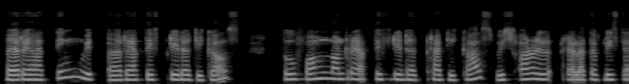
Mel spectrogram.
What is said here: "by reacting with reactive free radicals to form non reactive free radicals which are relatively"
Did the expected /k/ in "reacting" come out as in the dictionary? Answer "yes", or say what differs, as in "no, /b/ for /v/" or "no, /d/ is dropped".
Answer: no, /k/ is dropped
